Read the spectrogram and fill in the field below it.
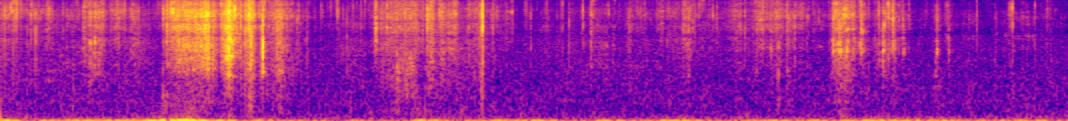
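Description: Dry sticks knock and clatter as they are laid on a fire.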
